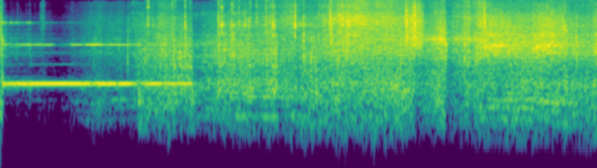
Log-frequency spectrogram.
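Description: Electronic voting system signal in an assembly hall: one steady beep lasting about a second and a half, marking the vote, over continuous noise of the hall.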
